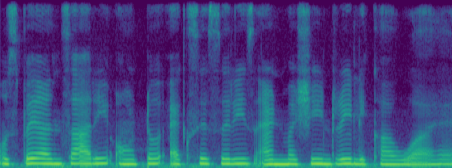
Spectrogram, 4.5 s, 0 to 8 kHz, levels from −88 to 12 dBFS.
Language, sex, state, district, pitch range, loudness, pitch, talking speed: Hindi, female, Bihar, Vaishali, 210-235 Hz, -13 LUFS, 225 Hz, 130 wpm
